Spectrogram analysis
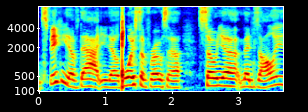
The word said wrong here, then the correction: Manzano: Manzano, yeah.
